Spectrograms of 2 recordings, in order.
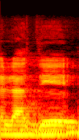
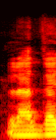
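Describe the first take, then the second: First: The final vowel leans toward an e sound. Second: The final vowel is a plain open a. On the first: The speaker calls it wrong. "tidak dibaca ... lade" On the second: The speaker calls it right. "lada juga"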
